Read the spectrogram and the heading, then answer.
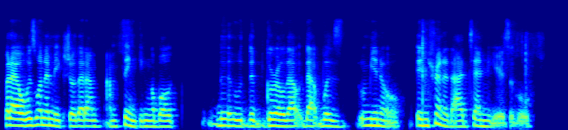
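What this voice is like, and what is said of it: Trinidadian accent. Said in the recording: “I love your accent ... people from Trinidad”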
